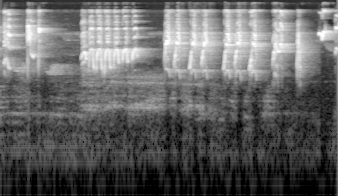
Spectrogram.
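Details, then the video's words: Orange-headed thrush singing mimicked phrases, Sidoarjo, East Java; a sustained buzzy trill followed by a run of evenly spaced sharp chirps, about four per second, ending in high whistles. "Anis Kembang isian full"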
